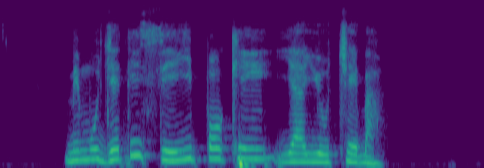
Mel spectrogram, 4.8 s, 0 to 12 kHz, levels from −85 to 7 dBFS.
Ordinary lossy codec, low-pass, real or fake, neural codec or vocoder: Opus, 16 kbps; 7.2 kHz; real; none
